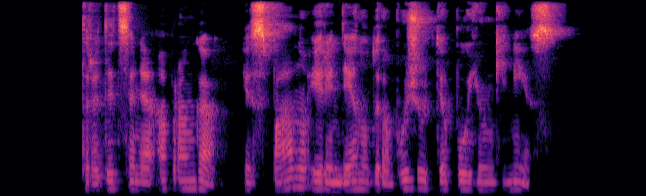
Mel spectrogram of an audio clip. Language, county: Lithuanian, Telšiai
